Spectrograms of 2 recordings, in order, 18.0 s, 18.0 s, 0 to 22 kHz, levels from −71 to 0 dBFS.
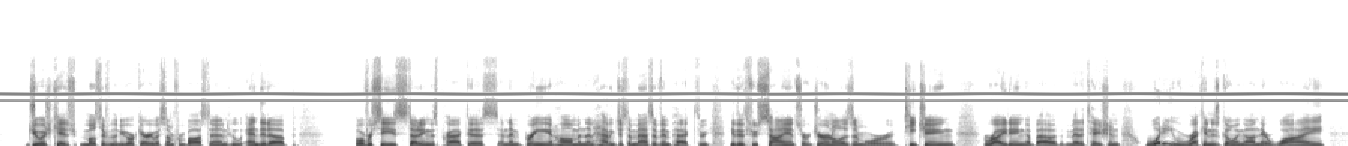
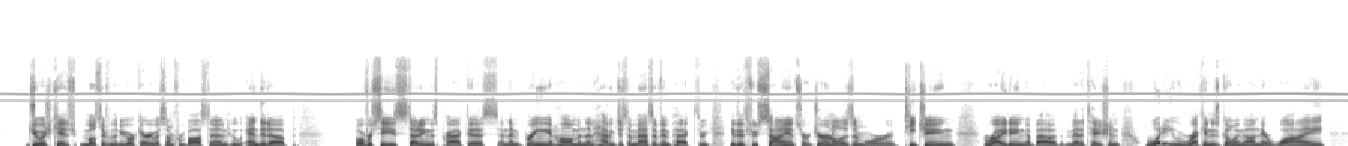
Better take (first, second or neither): second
